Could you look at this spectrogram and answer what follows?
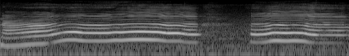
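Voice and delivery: high, drawn-out mock wail; imitated crying. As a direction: wail like a melodramatic film scene. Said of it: "like, crying".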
